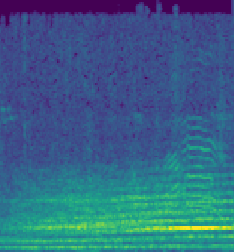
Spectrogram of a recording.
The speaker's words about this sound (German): Kurz darauf heulen tatsächlich die Sirenen, Luftalarm.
